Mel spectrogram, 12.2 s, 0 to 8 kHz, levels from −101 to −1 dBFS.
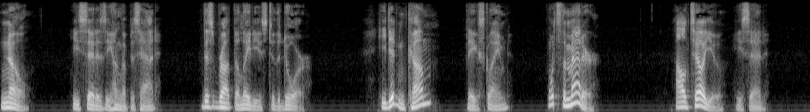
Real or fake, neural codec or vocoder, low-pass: real; none; 7.2 kHz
